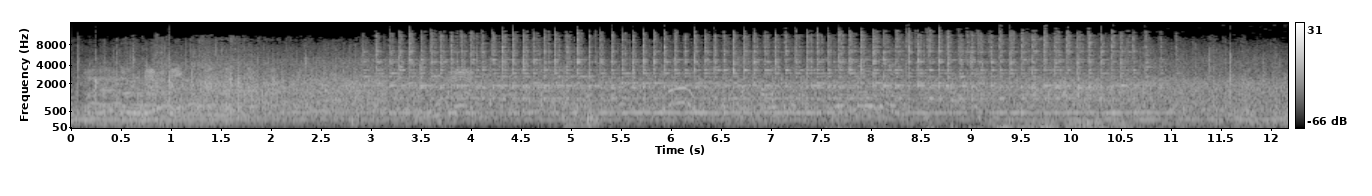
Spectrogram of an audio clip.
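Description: Electric arc welding on the keel authentication plate: a rapid, even crackle starts about two and a half seconds in and stops about a second before the end, as the welder lays down the sponsor's initials. A crowd murmurs beneath it.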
